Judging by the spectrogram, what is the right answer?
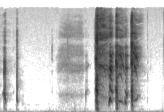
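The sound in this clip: Coughing from a person with allergies: two faint coughs, a pause, then a rapid burst of several harsh, loud coughs.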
